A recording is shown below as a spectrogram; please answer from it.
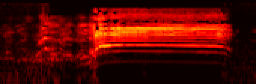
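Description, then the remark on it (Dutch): A person does a convincing goat imitation: one long, steady, nasal bleat held for nearly two seconds, loud, after a brief bit of murmured voice. “Totaal ongevaarlijk en inderdaad heel goed in het nadoen van geit.”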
